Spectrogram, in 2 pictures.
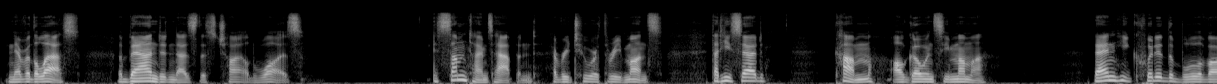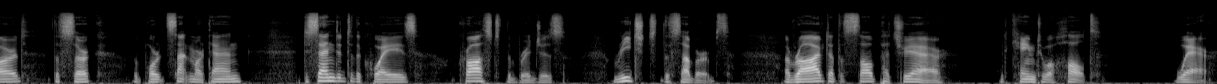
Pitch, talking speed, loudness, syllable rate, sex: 120 Hz, 135 wpm, -22 LUFS, 5.1 syllables/s, male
